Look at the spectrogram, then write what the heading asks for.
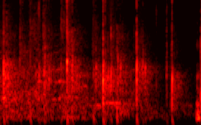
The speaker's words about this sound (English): I'm not sure I've ever gotten a welcome quite like that with people standing and clapping. So you're welcome to continue if you want to, and you know.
